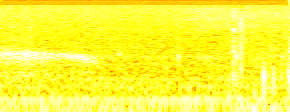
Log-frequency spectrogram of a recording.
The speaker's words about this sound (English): Excuse me while I sip my tea.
